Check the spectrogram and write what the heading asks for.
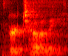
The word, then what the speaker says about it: Bertolli: Bertolli?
